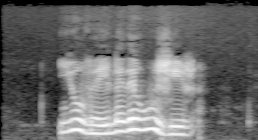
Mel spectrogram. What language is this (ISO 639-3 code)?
kab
